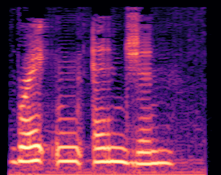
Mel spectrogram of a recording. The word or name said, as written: Brayton engine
